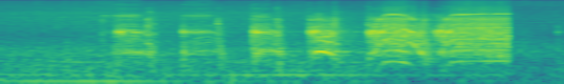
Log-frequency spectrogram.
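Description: A power drill boring into aluminum while building a snowmobile, heard as about six loud, close bursts of whirring that start and stop, the last one held longest.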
